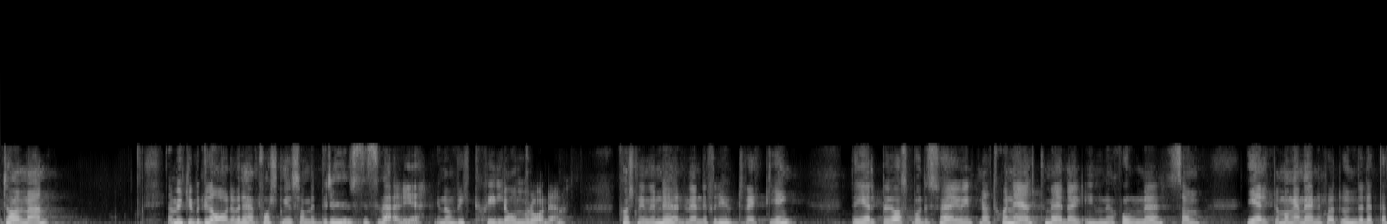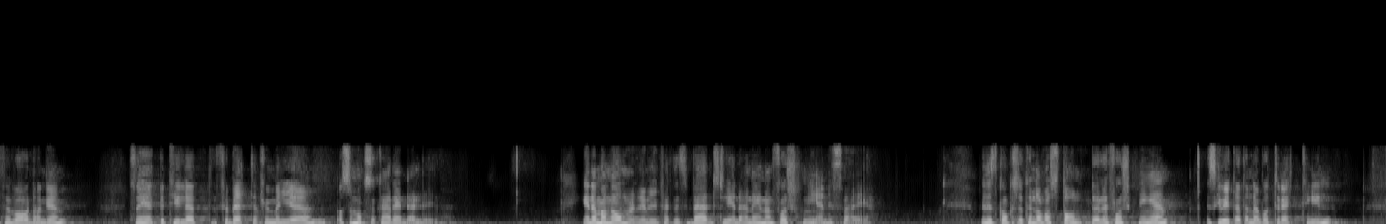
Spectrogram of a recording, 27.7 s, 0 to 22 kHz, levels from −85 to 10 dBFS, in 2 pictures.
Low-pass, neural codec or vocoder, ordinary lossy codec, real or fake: none; codec, 16 kHz, 2 kbps, X-Codec, HuBERT features, trained on general audio; none; fake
